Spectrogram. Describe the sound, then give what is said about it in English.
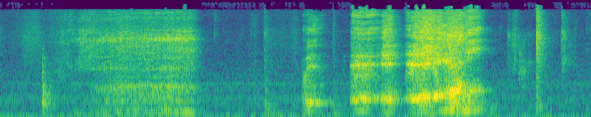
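Someone hawks up phlegm from the throat, making harsh, rasping, snorting sounds. A short grating burst comes first, then a louder, longer, gravelly stretch that peaks near the end before fading out. “That was more phlegm. Just hawking it up.”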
